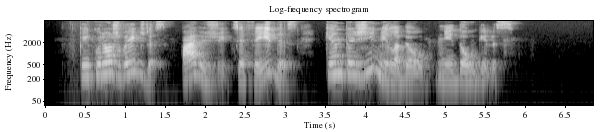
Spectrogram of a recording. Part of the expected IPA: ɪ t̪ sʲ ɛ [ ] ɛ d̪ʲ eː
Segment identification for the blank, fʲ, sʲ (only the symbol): fʲ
